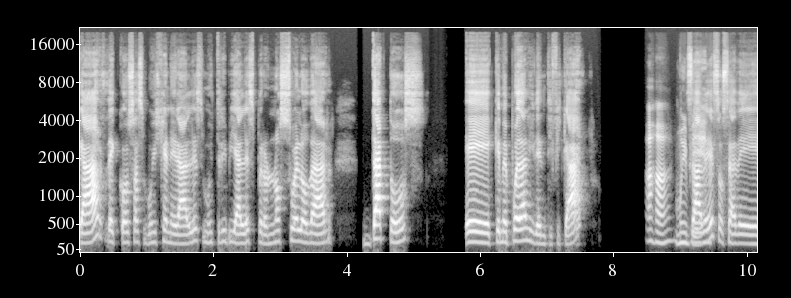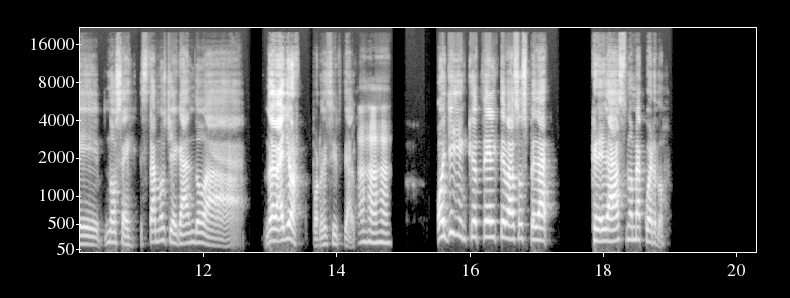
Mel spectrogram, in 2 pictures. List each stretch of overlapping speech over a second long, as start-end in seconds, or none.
none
